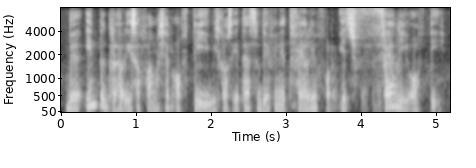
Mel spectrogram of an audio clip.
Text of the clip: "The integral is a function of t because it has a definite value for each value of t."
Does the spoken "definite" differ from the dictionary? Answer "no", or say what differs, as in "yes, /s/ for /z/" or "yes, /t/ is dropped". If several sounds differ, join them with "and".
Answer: no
